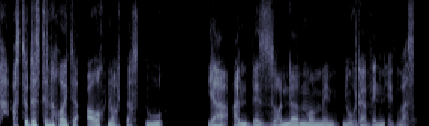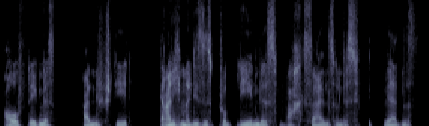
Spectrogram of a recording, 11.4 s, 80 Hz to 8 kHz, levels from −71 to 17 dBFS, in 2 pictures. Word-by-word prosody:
Hast - - +3
du 195 - +9
das 195 -4 +8
denn 175 -5 +4
heute 165 -1 +4
auch 170 0 +2
noch, 110 -7 +1
dass 95 0 -6
du, 95 -4 +1 0.6
ja, 95 0 +3
an 90 -2 +3
besonderen 95 - +2
Momenten 110 -3 0
oder 95 -3 -4
wenn 95 +2 -1
irgendwas - - -8 0.2
Aufregendes 130 -4 0 0.3
ansteht, 110 +1 -2 0.4
gar 100 0 +5
nicht 105 -1 +2
mal 95 -2 +3
dieses 95 0 -1
Problem 95 +6 -1
des 95 -3 -1
Wachseins 95 +2 -3
und 95 -3 -6
des - - -1
Fitwerdens 100 -2 -7
100 Hz, 145 wpm, -25 LUFS, 95-120 Hz, 0.6 s, du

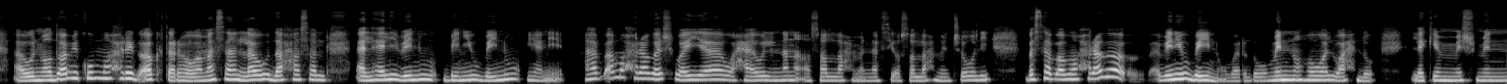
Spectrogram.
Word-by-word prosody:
أو 175 +2 +2
الموضوع 200 +6 +4
بيكون 285 +1 0
مُحرِج 275 -2 +2
أكتر، 195 -7 +1
هو 175 0 0
مثلًا 225 +4 +2
لو 210 +4 +3
ده 200 -2 +2
حصل 225 -1 -2 0.3
قالها 195 +2 +3
لي 230 0 +4
بينه 215 +2 +2
بيني 195 +2 0
وبينه، 210 +5 0
يعني 190 -3 -6 0.2
هابقى 260 +3 -1
مُحرَجة 270 -6 0
شوية 215 -2 0
واحاول 190 -1 -3
إن 185 +1 -3
أنا 195 -2 -5
أصلّح 180 +2 -6
من 170 -2 -9
نفسي 170 +1 -9
واصلّح 175 +3 -6
من 175 -3 -6
شغلي، 195 +4 -4 0.3
بس 225 +4 -2
هابقى 245 -4 +2
مُحرَجة 265 +8 +2 0.3
بيني 225 +5 +5
وبينه 200 -10 +3
برضه 165 +2 -8
منّه 205 +2 +4
هو 200 0 +2
لوحده، 185 -4 -3 0.4
لكن 185 0 0
مش 185 0 -4
من 180 -1 -1
200 Hz, 160 wpm, -18 LUFS, 185-230 Hz, 0.4 s, بيني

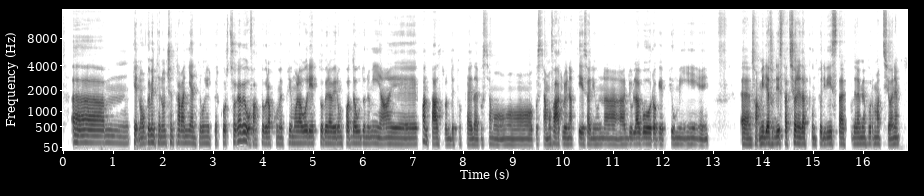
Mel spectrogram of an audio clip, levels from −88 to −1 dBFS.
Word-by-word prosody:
uhm, 135 -2 +1
che - - 0
no 120 - -2
ovviamente 140 +2 -1
non 130 +1 -3
c'entrava 135 0 0
niente 130 -1 -3
con 125 0 -4
il 125 - -8
percorso 130 +2 -5
che - - +2
avevo 175 +1 +5
fatto, - - -3
però 125 0 +2
come 125 -1 -7
primo 125 +2 -5
lavoretto 130 0 +2
per 125 0 +1
avere 125 0 +2
un 125 - -6
po' 130 +1 +1
d'autonomia, 125 -2 -1
e - - 0 0.4
e 115 - -3
quant'altro 115 -1 +3
ho - - -8
detto: 115 +1 -9
"Okay, 105 -2 -2
dai 105 -1 -2
possiamo 105 -1 -3
possiamo 105 +2 -3
farlo 115 +1 +5
in 115 - 0
attesa 115 0 -1
di 110 - -6
un 110 0 0
di 115 - -7
un 115 - -4
lavoro 115 0 +5
che 110 0 -4
più - - -6
mi 110 -2 -6 0.6
ehm, 115 -1 +4
insomma 110 +1 -1
mi 125 - +3
dia 125 0 +8
soddisfazione 125 +1 +2
dal 120 0 +3
punto 120 0 -6
di 115 - -5
vista, 120 0 +1
ecco, 115 -1 -5
della 120 0 +1
mia 120 0 -2
formazione." 120 -1 -2
120 Hz, 195 wpm, -26 LUFS, 115-130 Hz, 0.6 s, dia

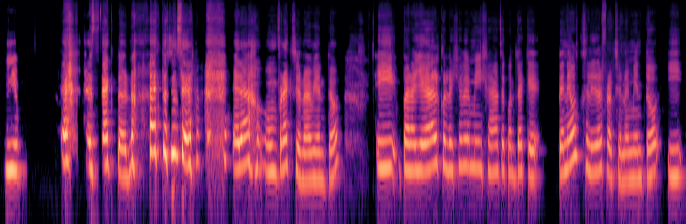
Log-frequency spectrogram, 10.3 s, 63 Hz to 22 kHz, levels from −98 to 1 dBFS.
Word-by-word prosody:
Y 260 -1 +3 1.0
exacto, 270 -3 +2
¿no? 320 - +2 0.3
Entonces, 405 -1 +5
era 310 +1 +6 0.5
era 285 +4 +4 0.2
un 250 0 -2
fraccionamiento, 215 - -2 0.5
y 280 0 -1
para 260 -1 +2
llegar 260 +1 +2
al 305 - 0
colegio 275 -1 -4
de 290 0 -3
mi 280 -1 -6
hija, 255 -2 -7
haz 255 - -7
de 255 - -6
cuenta 245 +1 -6
que 220 -3 -5 0.2
teníamos 295 +11 0
que - - -26
salir 250 -4 -4
del 265 +2 -2
fraccionamiento, 215 +1 -5
y 225 -1 -7
260 Hz, 150 wpm, -21 LUFS, 230-285 Hz, 1.0 s, era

